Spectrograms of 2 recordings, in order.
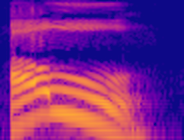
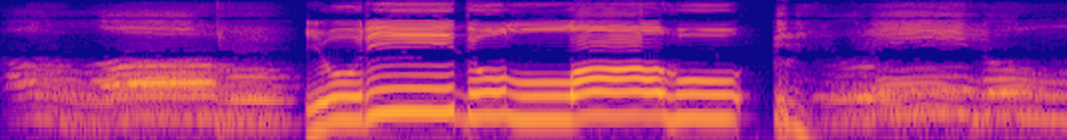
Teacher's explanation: Sedangkan lam tu tak ada bibir. Lam tu adalah daripada lidah semata-mata.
